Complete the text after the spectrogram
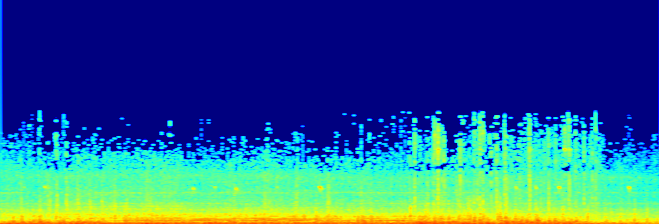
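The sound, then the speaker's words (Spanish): An armored tank rumbles and clanks heavily as it drives off a damaged crossing platform onto the east bank of the Rhine, a loud, dense and steady roar throughout. “Finalmente, el tanque llega a tierra firme en la orilla este del río. Un vehículo blindado ha cruzado el Rin.”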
